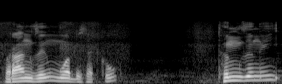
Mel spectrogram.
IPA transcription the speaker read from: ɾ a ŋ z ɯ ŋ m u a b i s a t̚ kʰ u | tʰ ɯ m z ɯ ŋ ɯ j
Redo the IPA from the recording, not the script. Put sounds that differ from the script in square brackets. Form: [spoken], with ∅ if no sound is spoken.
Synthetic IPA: ɾ a ŋ z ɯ ŋ m u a b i s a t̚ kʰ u | tʰ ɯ [ŋ] z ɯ ŋ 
